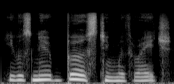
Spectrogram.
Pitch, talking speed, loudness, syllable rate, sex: 190 Hz, 205 wpm, -18 LUFS, 4.2 syllables/s, female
